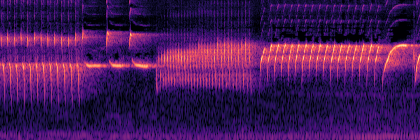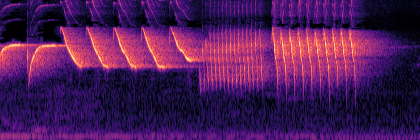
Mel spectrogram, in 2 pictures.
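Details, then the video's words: Canary song with changing phrases: low buzzy trills, a rapid mid-pitched rattle, a burst of descending sweeps, then a high fast trill before falling silent. "Kenari malas dan macet bunyi langsung nyaut,seketika dengar suara kenari gacor ngerol panjang ini"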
